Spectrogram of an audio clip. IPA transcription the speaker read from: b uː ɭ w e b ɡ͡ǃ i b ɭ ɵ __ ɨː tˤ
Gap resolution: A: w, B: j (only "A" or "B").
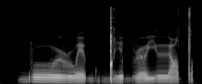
B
